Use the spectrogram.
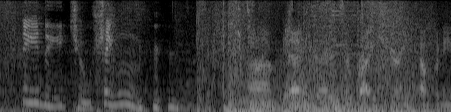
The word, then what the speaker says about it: Didi Chuxing: But it's all upside down now because there's this company called Xing, which is not how how you pronounce it all. It's Didi Chuxing.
